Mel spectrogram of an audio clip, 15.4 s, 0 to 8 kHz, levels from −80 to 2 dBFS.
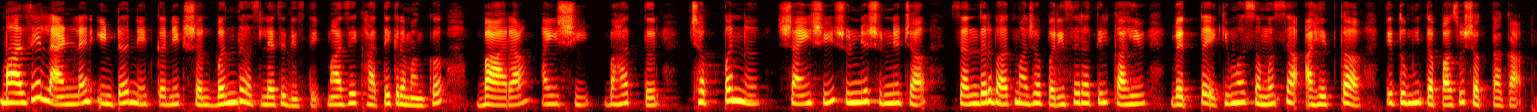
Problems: none marked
